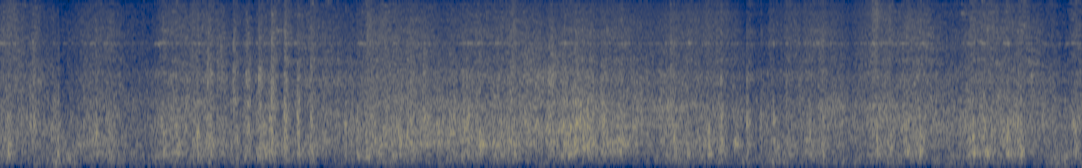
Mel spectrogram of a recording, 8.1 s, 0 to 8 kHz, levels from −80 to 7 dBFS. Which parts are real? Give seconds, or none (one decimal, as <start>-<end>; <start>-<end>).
0.0-4.6; 6.7-8.1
